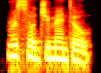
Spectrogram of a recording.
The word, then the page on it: Risorgimento: Indian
